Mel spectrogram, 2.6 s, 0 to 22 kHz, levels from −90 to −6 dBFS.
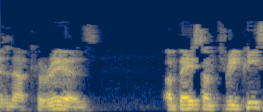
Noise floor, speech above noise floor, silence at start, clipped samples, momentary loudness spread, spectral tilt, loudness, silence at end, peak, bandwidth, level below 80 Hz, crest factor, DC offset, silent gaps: -68 dBFS; 50 dB; 0 s; under 0.1%; 11 LU; -5 dB/octave; -19 LUFS; 0 s; -4 dBFS; 9.4 kHz; -62 dBFS; 16 dB; under 0.1%; none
